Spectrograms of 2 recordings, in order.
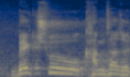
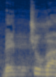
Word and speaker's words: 맥추감사절: 주님 안에서 사랑합니다 오늘은 맥추감사절 입니다 발음을 잘 하셔야 됩니다 맥주가 아니라 배추 입니다 맥주 마시면서 감사하는 날이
